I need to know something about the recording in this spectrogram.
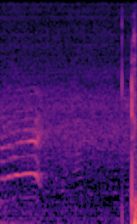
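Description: Near silence, broken only by a faint, short pitched sound in the first half second.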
